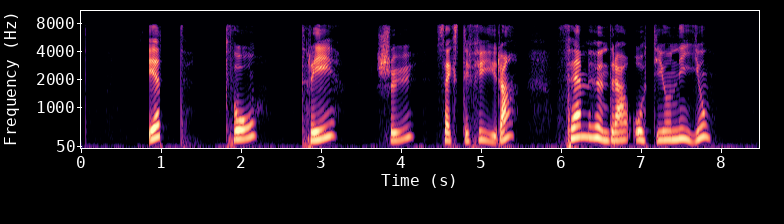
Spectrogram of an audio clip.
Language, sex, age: Swedish, female, 53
